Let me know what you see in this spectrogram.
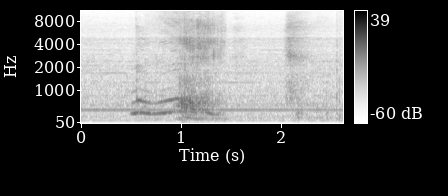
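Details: Habitual sneeze, the same pattern since his first sneeze: a voiced build-up into a single sharp sneeze burst, then a softer follow-on sound, over steady room hum.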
